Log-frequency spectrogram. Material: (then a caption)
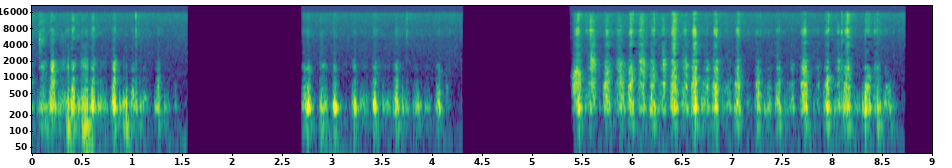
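Cardboard. A coin held between the fingers scratches the remaining latex coating off the numbers on a thin, flat, printed cardboard lottery scratch card. Three bursts of quick, repeated, dry scratching strokes are separated by short silences. The sound is soft and raspy, centered in the low midrange.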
